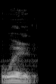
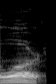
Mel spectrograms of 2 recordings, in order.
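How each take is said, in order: First: The vowel sounds like an 'er' sound. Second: The vowel sounds like an 'or' sound. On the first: The speaker calls it right. "se pronuncia como E" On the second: The speaker calls it wrong. "No se dice word"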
